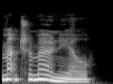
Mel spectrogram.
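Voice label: "matrimonial", British English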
